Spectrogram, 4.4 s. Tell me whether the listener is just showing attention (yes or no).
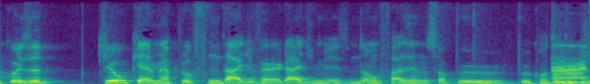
no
